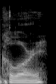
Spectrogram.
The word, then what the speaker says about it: Callori: Jason, do you say your last name or? – Yeah, it's, uh, it's Jason Callori.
